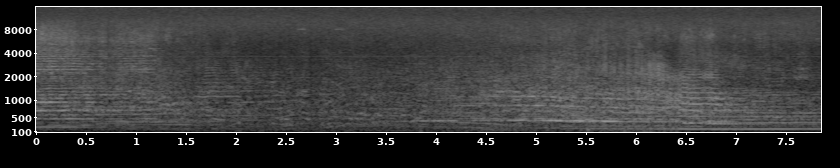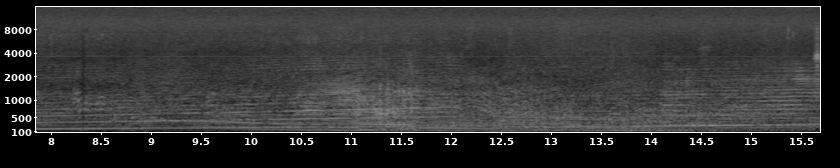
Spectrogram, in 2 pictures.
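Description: Group C touring cars race at Wanneroo Raceway, including a Mazda, with engines droning and rising and falling in pitch as they pass, steady and moderately loud over the whole stretch without any voices.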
